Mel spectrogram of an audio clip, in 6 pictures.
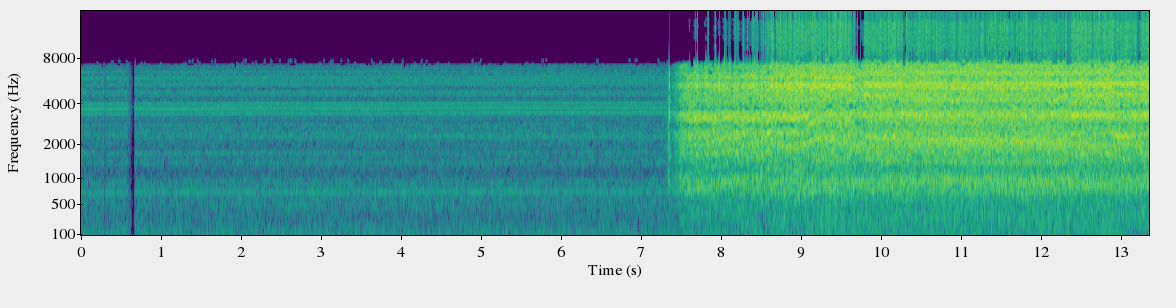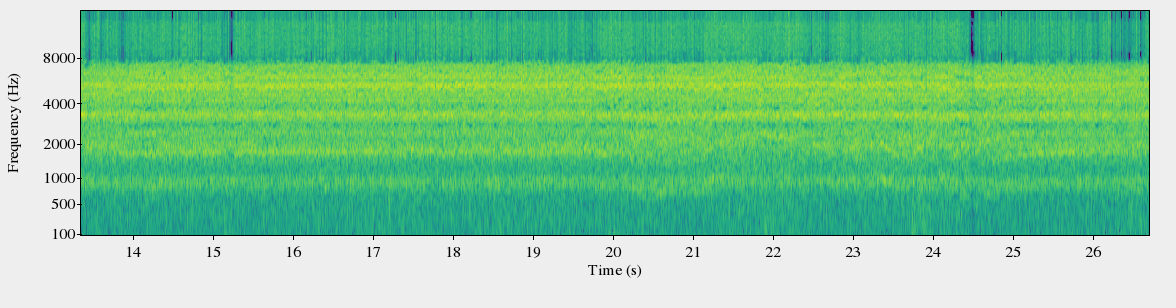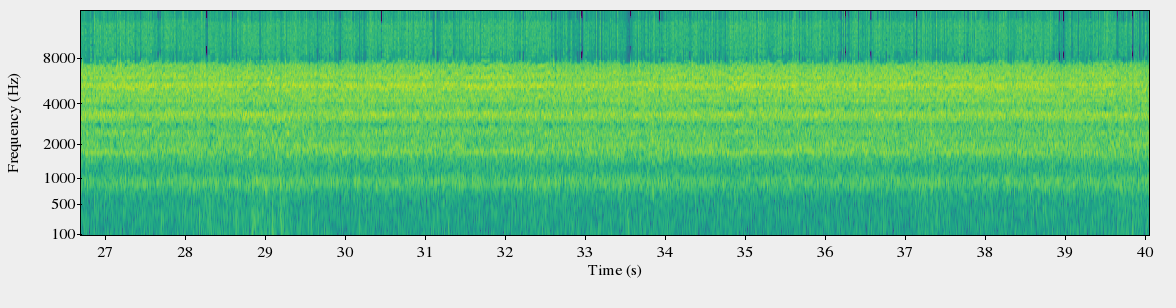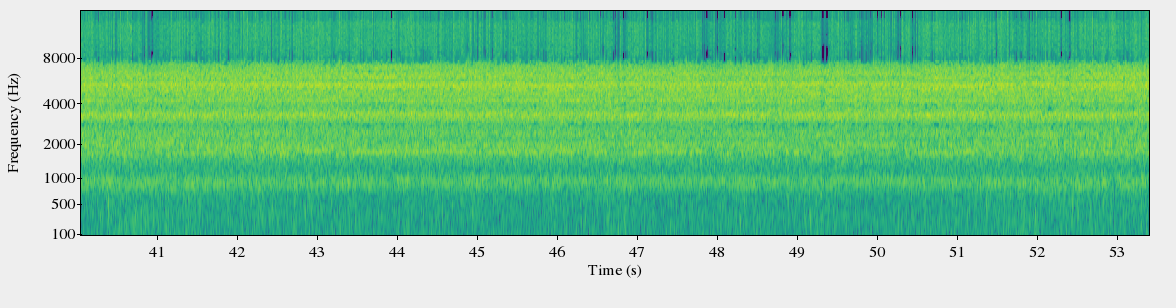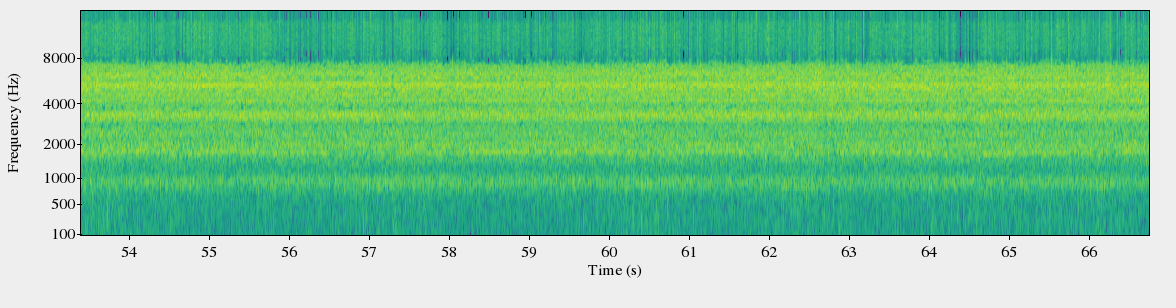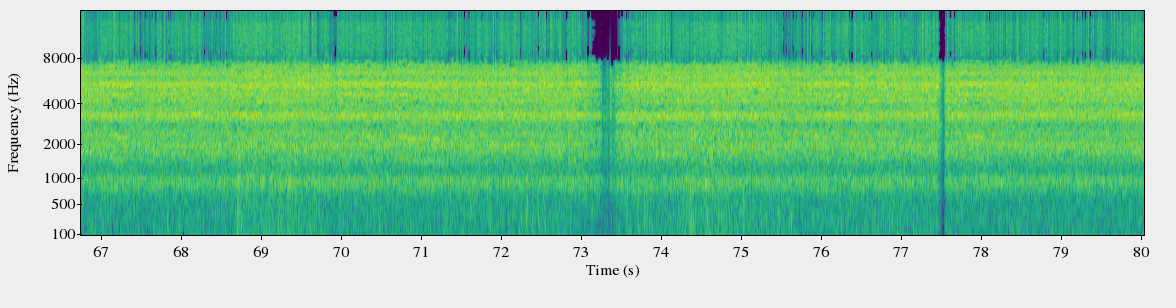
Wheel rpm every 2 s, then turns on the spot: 0, 0, 0, 0, 70, 200, 220, 230, 230, 230, 220, 270, 230, 220, 230, 230, 230, 230, 230, 230, 230, 230, 230, 230, 230, 230, 230, 230, 230, 230, 230, 230, 230, 230, 240, 240, 200, 170, 220, 230.
none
